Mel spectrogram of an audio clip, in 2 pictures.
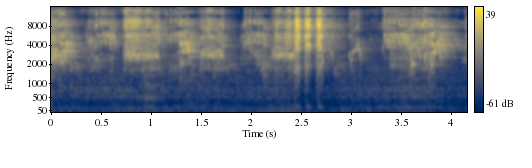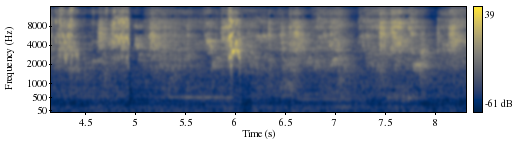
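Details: Several pet budgerigars, happy and playing, give a busy mix of short high chirps, squeaks and warbles in quick irregular bursts, with a few brief whistled notes near the middle.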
